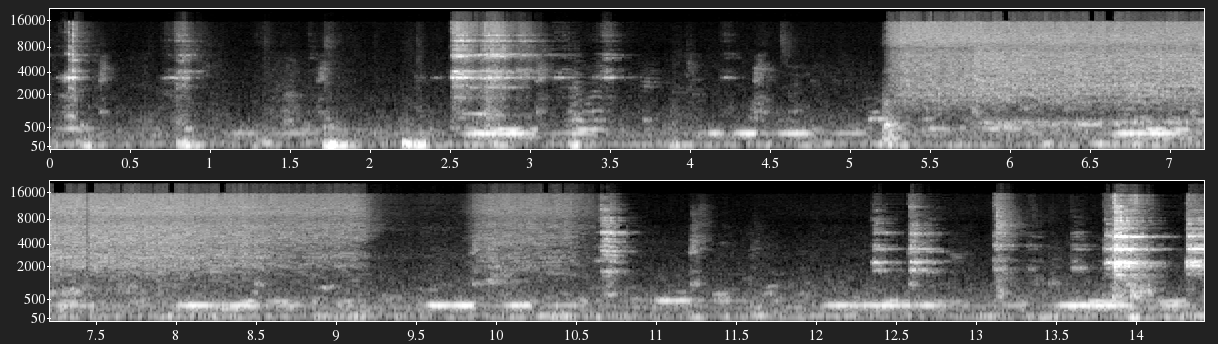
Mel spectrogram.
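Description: Scattered glassy clinks and light handling knocks, then about four seconds of steady hissing running water filling a glass, followed by more clinks and clatter, close by and with no talking.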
